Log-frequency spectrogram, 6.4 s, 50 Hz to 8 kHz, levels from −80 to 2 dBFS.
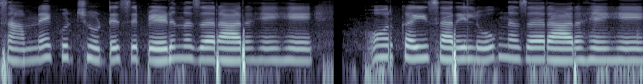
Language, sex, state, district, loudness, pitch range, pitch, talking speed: Hindi, female, Uttar Pradesh, Budaun, -21 LUFS, 215-235 Hz, 225 Hz, 160 wpm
